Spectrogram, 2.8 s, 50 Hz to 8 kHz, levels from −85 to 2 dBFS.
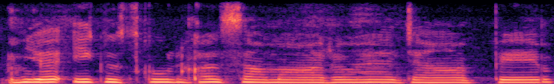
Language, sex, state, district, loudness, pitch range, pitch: Hindi, female, Maharashtra, Washim, -16 LUFS, 235-260 Hz, 245 Hz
